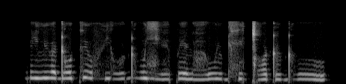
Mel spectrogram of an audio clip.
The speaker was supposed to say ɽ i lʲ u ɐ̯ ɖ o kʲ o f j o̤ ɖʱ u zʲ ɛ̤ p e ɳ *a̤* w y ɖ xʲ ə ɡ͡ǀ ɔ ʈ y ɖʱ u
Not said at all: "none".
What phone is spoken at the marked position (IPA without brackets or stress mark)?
a̤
